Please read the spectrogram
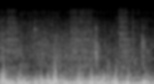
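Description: Wind buffeting the microphone in irregular gusts, a loud low rumble, over the wash of water along a sailboat's hull under sail.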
